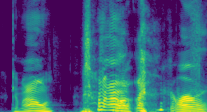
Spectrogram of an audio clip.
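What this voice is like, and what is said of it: Squeaky helium-like high voice. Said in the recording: “What was that voice? ... A big old thing of helium right before.”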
